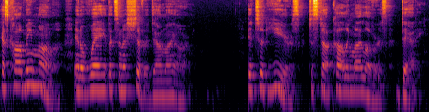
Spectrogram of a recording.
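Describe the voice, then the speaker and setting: A woman with an American accent, medium-pitched and somewhat breathy, with a dark, mellow tone, lively intonation, a fairly slow pace and audible room echo. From US South. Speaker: poet. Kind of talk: poetry reading.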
